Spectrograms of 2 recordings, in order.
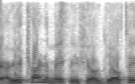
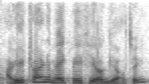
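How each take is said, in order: First: Said in the usual way. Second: Bright cheerful question, no edge. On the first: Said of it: "the third time you say". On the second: Shown as a demonstration. Speaker to a guilt-tripping mother, cheerful and light. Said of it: "say it with a cheerful voice".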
